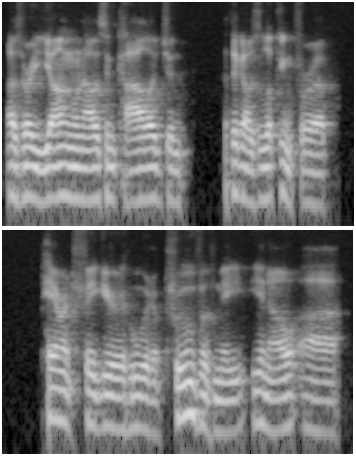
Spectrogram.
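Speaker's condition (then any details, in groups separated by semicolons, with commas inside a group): No condition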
